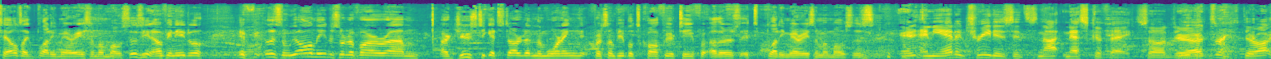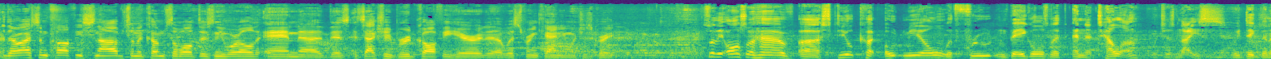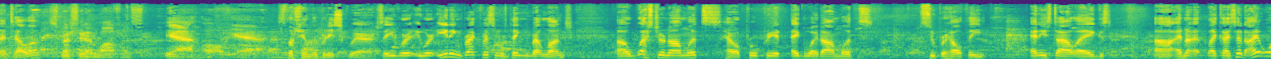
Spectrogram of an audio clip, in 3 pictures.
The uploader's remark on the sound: Live restaurant review of the Whispering Canyon Cafe. Join us virtually around the breakfast table for our live restaurant review of one of Walt Disney World's most fun, engaging, well-themed, entertaining and delicious experiences - the Whispering Canyon Cafe at Disney's Wilderness Lodge.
